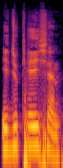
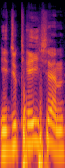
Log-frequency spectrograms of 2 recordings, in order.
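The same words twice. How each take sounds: Both takes have the same delivery.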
